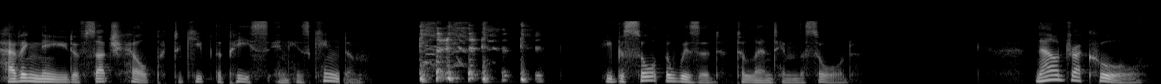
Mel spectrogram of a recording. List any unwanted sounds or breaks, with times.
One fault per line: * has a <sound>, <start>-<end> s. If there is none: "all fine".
* has a dropout, 3.4-3.4 s
* has a cough, 4.2-5.5 s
